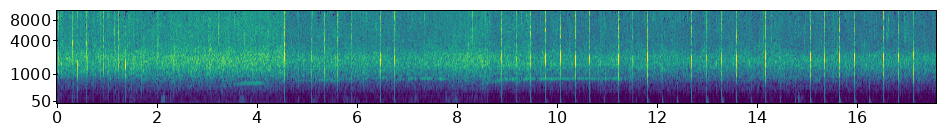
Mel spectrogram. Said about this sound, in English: could we all just honor Bruce and Lynn by just giving them a round of applause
